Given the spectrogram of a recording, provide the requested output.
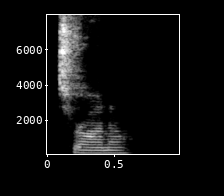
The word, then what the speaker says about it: Toronto: And that's not usually how I say Toronto, but that's how a lot of people say Toronto. So Toronto, Ontario, that's how we say it in Ontario. You know, I think most of us don't. Isn't that how you say it? – Toronto. – Yeah. We say Toronto, yeah, not Toronto. Toronto. But, you know, you might not know what I'm talking about if I don't say Toronto.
